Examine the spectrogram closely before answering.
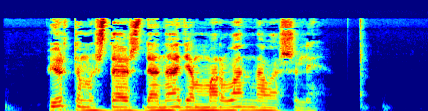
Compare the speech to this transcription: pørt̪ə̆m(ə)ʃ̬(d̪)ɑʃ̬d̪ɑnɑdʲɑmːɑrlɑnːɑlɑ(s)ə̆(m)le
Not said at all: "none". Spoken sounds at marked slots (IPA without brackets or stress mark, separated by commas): ə, t̪, ʃ, none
